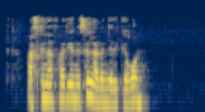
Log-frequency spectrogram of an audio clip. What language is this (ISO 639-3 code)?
eus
